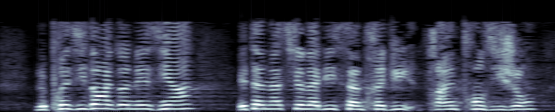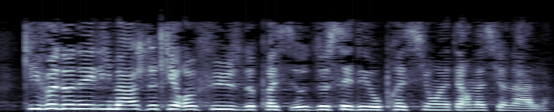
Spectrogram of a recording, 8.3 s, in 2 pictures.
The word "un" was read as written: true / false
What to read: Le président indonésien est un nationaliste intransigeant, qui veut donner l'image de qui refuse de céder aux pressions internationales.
true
